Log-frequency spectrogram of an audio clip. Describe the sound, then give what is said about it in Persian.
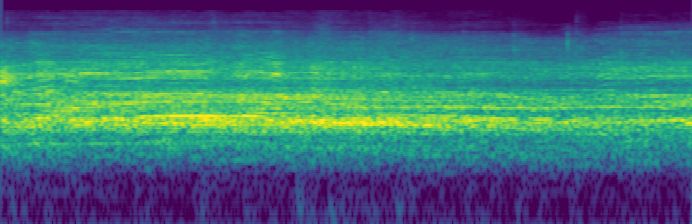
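A crowd of women shouting and wailing together, a dense, steady roar of many voices that stays loud and unbroken for the whole stretch. “زنها فریاد بزنن، فریاد بزنید.”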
